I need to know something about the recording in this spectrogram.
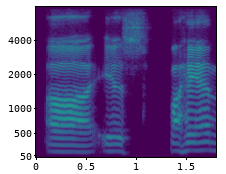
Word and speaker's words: Isfahan: It's been said that the missiles hit around Isfahan, I don't know how to pronounce that, I-S-F-A-H-A-N, no, excuse me, I-S-F-A-H-A-N, Isfahan.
